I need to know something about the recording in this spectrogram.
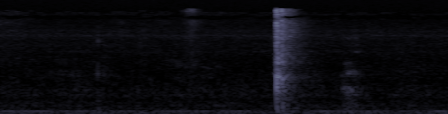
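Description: A single short, sharp click a little past the middle, over quiet room tone with a faint steady low hum.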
